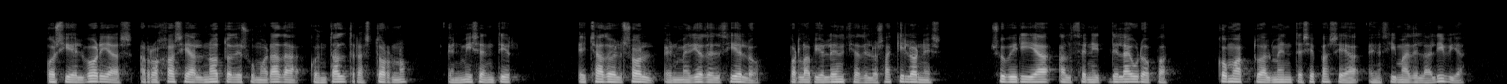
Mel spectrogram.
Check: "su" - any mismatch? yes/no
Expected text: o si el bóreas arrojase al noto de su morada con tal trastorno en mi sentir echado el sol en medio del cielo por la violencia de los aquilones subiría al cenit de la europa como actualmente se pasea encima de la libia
no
